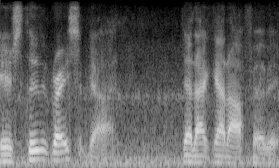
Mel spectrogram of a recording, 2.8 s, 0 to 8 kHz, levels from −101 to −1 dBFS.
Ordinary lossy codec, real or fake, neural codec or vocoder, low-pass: Opus, 16 kbps; real; none; 7.2 kHz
